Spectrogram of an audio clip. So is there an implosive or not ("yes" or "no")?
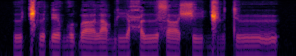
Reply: yes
